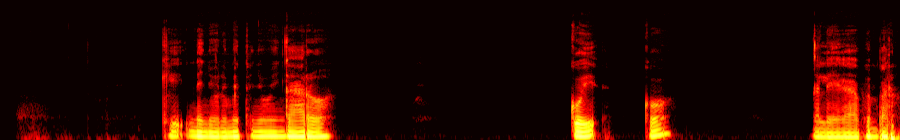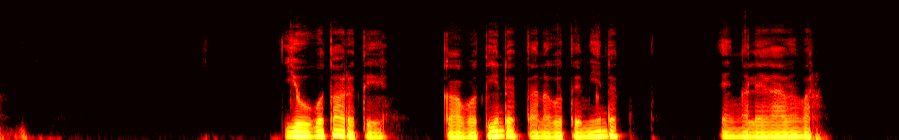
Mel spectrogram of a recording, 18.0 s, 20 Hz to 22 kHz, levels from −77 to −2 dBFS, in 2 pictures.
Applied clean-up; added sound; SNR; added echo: none; none; none; none.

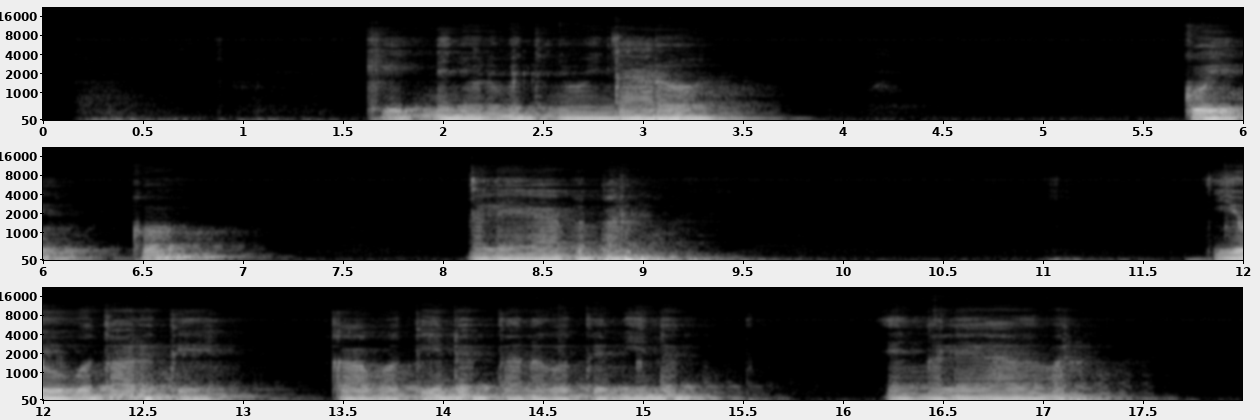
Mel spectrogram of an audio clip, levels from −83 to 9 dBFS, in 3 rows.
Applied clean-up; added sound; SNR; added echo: none; none; none; reverberation time 0.7 s.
